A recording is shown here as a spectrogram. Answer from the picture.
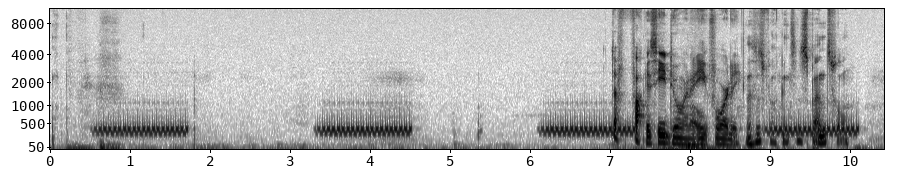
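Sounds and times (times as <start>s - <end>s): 
ringback tone of an unanswered phone call: 0.5s - 1.8s, 3.3s - 4.6s, 6.1s - 10.1s
speech: 7.0s - 10.2s.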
